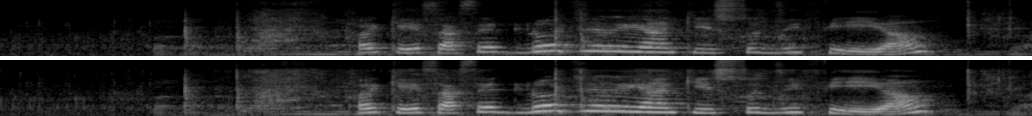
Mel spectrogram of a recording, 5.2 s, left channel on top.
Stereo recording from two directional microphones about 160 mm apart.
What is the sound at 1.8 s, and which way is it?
Speech, 35° right (ahead or behind).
